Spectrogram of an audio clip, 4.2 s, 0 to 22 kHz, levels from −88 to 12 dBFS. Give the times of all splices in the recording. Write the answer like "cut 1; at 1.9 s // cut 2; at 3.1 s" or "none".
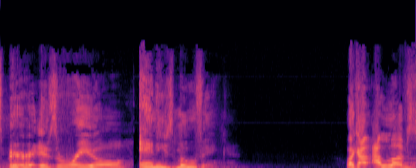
cut 1; at 1.3 s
